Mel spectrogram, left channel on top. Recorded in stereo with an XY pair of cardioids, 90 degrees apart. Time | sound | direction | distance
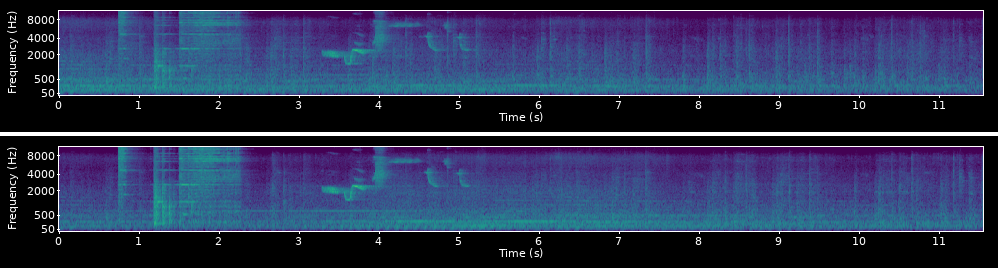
0.7 | a clunk | 55° right | 0.9 m
3.3 | a bird | 25° right | 0.9 m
